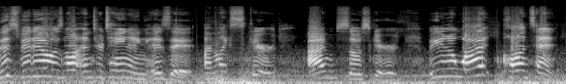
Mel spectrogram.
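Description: A woman talks at a moderate speed while noticeable noise fills the background. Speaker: vlogger driving. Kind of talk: casual vlog chat. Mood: nervous, joking. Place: car. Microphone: phone near.

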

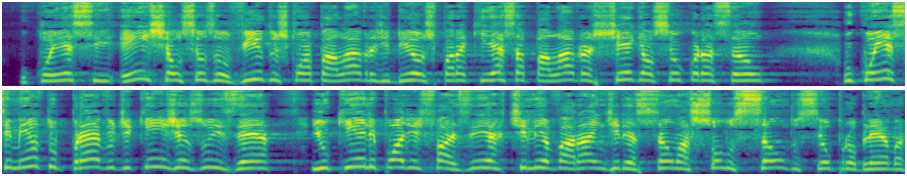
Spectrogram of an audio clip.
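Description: A man's raised, projected voice, extremely high in pitch, bright and sharp in tone, with monotone, flat intonation at a moderate pace over a quiet background. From Rio de Janeiro, Brazil. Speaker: pastor. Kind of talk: sermon. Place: church. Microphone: headset.

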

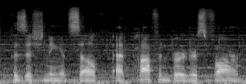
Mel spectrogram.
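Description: A man with a very deep, low pitch speaks at a fairly quick pace over background music. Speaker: narrator. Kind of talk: history documentary narration.

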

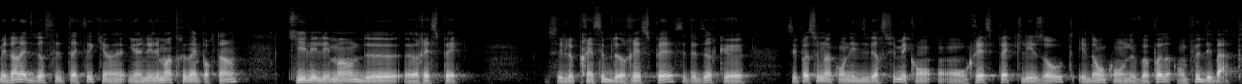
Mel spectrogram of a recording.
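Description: A man speaks at a fairly quick pace. Behind him, the background stays quiet. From Quebec, Montreal. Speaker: political science professor; political science professor, interviewee. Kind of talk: interview. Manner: halting, with many repetitions and fillers. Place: studio.

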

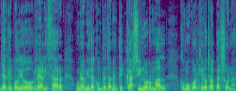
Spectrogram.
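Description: Speaking at a medium pitch, a man uses fairly even intonation and a dark, mellow tone. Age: 40s. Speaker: kidney transplant patient. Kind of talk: testimony. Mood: calm, grateful. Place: meeting room. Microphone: lapel.

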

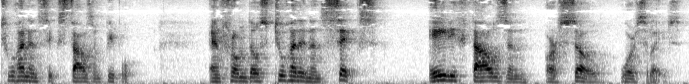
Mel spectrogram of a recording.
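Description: A man with a Portuguese accent speaks at a very slow pace in a medium, somewhat breathy voice with ordinary pitch variation. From Brazil, Rio de Janeiro. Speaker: storyteller. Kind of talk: interview.

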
